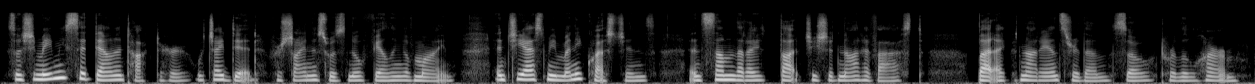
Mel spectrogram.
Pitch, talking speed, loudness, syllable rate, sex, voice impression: 190 Hz, 220 wpm, -19 LUFS, 5.1 syllables/s, female, very feminine, slightly young, slightly adult-like, very thin, very relaxed, very weak, dark, very soft, muffled, slightly halting, slightly raspy, very cute, intellectual, slightly refreshing, very sincere, very calm, very friendly, very reassuring, unique, very elegant, sweet, very kind, very modest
